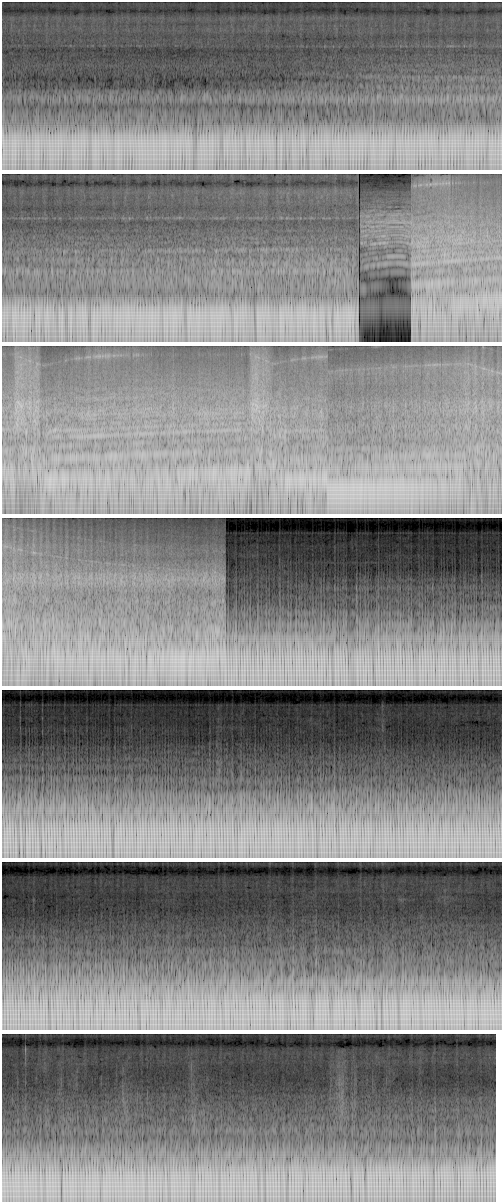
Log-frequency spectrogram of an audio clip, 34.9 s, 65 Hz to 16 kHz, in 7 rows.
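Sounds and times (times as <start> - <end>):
car engine running: 0.0 - 34.9
turbo whistle: 8.6 - 11.2.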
